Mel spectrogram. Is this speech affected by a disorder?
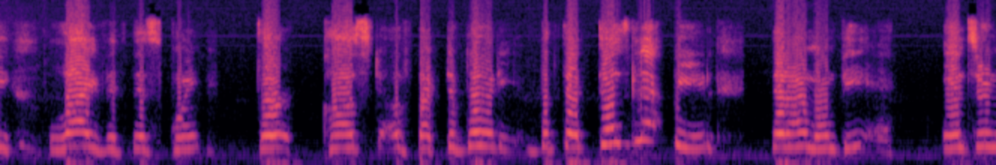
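Yes: cerebral palsy.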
